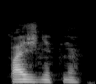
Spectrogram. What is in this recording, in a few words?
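"пазьнитны", Komi, male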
